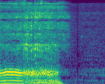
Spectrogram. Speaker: Kenapa kucing juga mendengkur saat tidur? Apakah mereka sedang mimpi indah saat tidur? Kucing sering mendengkur karena tubuhnya sedang berada dalam kondisi paling rileks.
